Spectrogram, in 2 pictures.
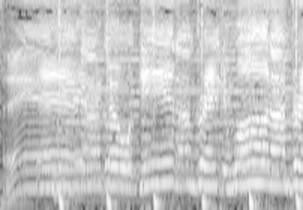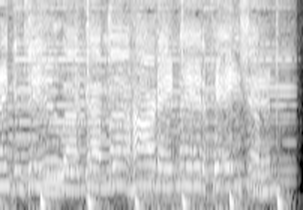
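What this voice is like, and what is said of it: Fake Southern cowboy accent, singing. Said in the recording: “that fake accent. It's the Northern California cowboy accent. It's just a fake parody of a Southern accent.”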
